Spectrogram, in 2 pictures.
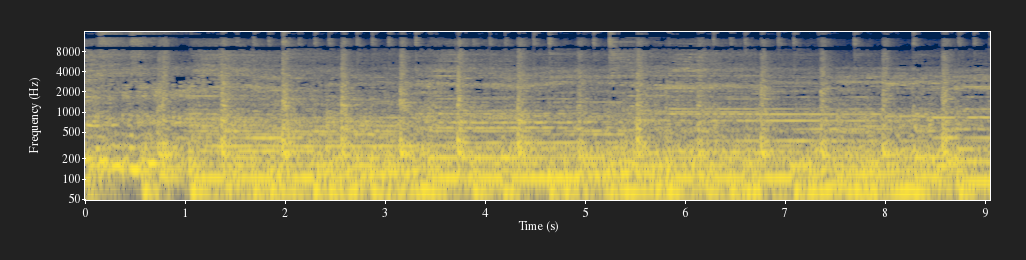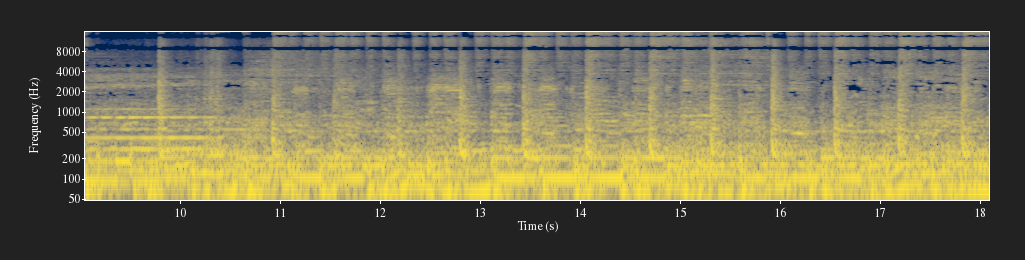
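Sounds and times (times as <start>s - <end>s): punk rock band playing: 0.0s - 18.0s.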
